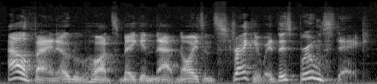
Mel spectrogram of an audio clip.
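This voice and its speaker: A man's voice: fairly low pitch, wildly swooping pitch, moderate pace, sharp tone, voice pushed up, heavily acted. A man voicing a brave, cheerful male elk hero in a storybook reading, speaking boldly. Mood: confident.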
